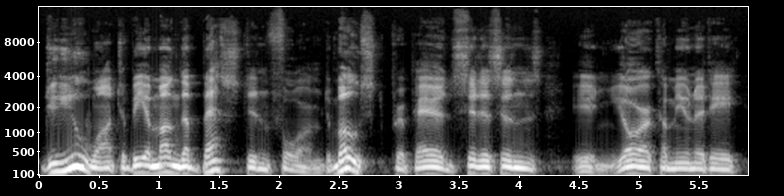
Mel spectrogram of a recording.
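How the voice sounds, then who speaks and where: A man hosting a program, reading a scripted announcement in a deliberate, earnest promotional manner. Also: fairly low pitch, very animated, phone-quality sound. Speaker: program host and narrator.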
